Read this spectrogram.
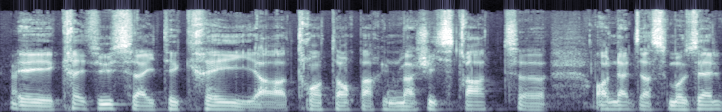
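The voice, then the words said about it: Slight Alsatian French accent. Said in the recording (French): “Vous l'entendez sans doute à mon accent... cette petite pointe... On me traite parfois de Bismarck”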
